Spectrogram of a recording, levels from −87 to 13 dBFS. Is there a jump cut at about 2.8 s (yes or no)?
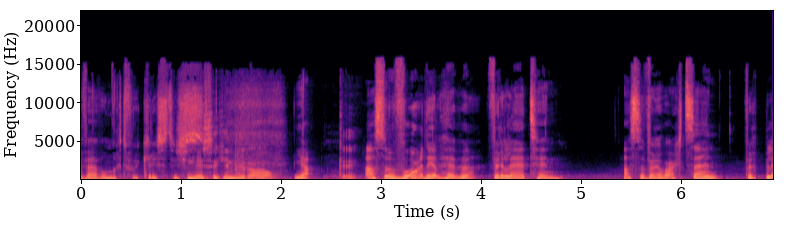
yes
